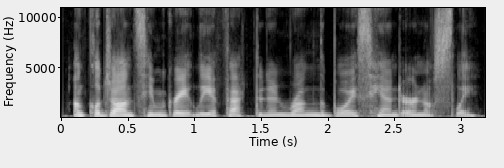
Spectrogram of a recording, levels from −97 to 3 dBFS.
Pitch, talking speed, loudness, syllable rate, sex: 175 Hz, 205 wpm, -19 LUFS, 6.0 syllables/s, female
